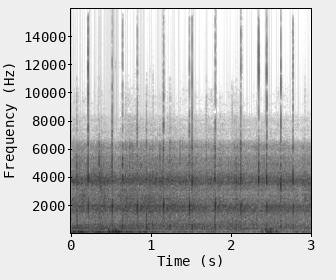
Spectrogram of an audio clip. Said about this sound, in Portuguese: Livres Fêmeas. Uma salva de palmas mais uma vez.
